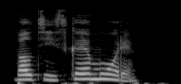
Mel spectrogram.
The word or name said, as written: Baltic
